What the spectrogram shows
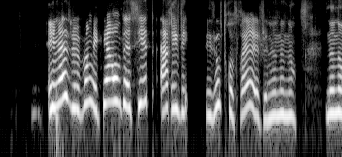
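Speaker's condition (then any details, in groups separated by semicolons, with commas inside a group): Cerebral palsy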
